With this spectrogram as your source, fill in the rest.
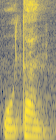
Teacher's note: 이 경우에는 옷에 시옷이 음절 끝에 시옷이 7개의 자음 중 하나인 디귿으로 바뀐 다음에 연음되어서 오단 이렇게 발음하는 겁니다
